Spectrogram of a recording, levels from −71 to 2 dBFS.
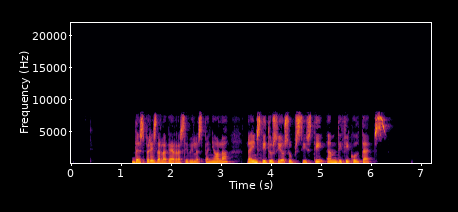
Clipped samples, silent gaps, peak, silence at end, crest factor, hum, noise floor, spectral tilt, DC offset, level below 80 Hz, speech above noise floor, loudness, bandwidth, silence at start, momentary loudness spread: under 0.1%; none; -2 dBFS; 0.9 s; 18 dB; none; -87 dBFS; -4 dB/octave; under 0.1%; -56 dBFS; 70 dB; -18 LUFS; 8.4 kHz; 1.2 s; 5 LU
